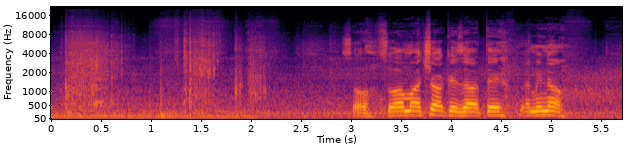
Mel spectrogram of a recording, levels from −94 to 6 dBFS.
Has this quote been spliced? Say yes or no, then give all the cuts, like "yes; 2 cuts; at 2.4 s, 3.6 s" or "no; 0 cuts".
yes; 1 cut; at 2.2 s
